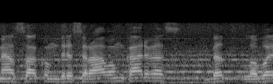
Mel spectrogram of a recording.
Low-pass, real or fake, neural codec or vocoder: 7.2 kHz; real; none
